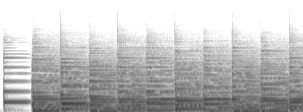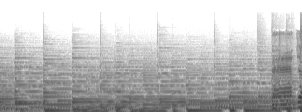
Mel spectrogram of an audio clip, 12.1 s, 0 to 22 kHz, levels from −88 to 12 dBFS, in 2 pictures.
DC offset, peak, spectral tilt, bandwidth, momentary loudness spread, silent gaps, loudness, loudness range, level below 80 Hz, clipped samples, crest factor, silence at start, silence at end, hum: under 0.1%; -4 dBFS; -7.5 dB/octave; 7.8 kHz; 5 LU; none; -22 LUFS; 2 LU; -26 dBFS; under 0.1%; 18 dB; 0.05 s; 0 s; none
